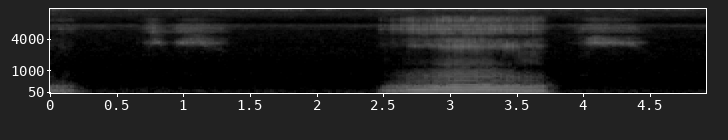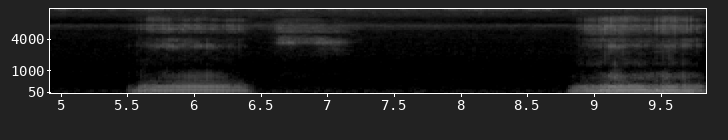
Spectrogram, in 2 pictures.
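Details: Golden Retriever puppy asleep and snoring after a fun day of playing; long rasping, rumbling snores roughly every three seconds, each lasting about a second, with softer breaths between, indoors.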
